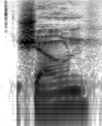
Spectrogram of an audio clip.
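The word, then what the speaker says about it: Schoen: You pronounce Smart. that as Shane? Yeah, it's Joe Shane. Joe Shane. What you thought it was? Shone.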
